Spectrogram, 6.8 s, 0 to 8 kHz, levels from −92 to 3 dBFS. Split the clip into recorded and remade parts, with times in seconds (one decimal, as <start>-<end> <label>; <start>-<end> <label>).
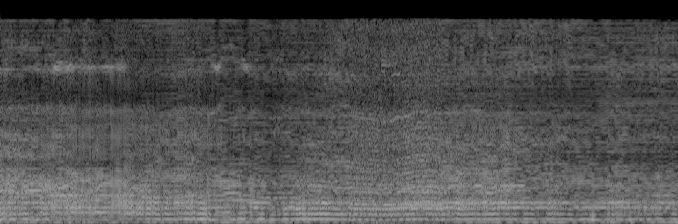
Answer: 0.0-3.5 remade; 3.5-4.4 recorded; 4.4-6.8 remade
